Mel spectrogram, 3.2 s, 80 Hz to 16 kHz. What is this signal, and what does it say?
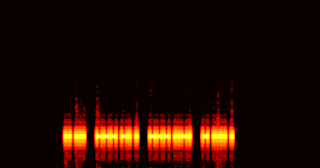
Morse code, heard as a keyed tone, about 67 wpm, 700 Hz. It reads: IS ONE OF THE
